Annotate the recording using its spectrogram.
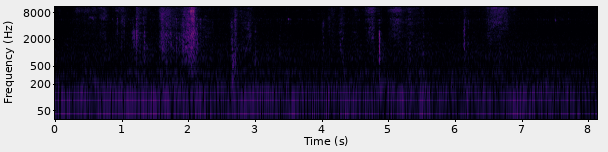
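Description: Photo prints being handled and swapped by hand: faint papery rustles and slides, in clusters about a second or two in and again around five to seven seconds in.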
